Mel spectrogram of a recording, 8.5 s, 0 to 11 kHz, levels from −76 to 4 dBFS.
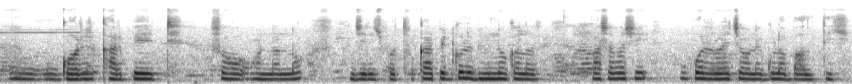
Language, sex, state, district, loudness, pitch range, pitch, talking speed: Bengali, male, Tripura, West Tripura, -16 LUFS, 200-220 Hz, 210 Hz, 100 wpm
